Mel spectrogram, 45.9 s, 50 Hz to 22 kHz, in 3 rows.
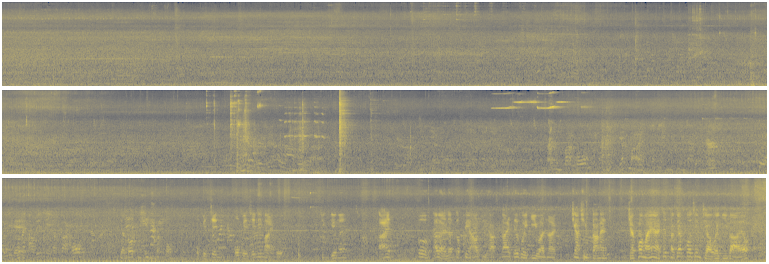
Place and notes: Zhongzheng Rd., Xuejia Dist., Tainan City - Traditional market block
In the market block, Fishmonger, Traditional market block, Traffic sound
Xuejia District, Tainan City, Taiwan, 15 May 2019, 08:32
